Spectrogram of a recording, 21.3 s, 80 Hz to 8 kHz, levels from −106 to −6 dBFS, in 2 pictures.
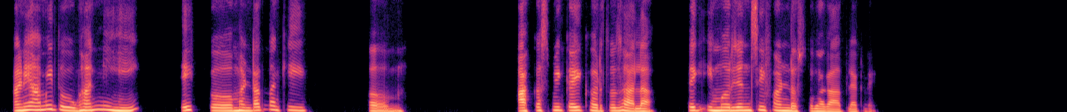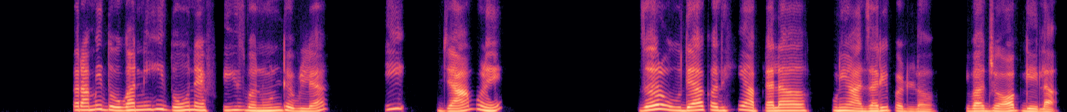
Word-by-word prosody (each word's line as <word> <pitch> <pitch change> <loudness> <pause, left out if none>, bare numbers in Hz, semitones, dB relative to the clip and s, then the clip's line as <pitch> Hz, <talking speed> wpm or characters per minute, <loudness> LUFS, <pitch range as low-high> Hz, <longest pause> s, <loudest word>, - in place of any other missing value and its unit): आणि 225 +4 +4
आम्ही 260 +4 +1
दोघांनीही 230 -1 +2 0.5
एक 250 - -1 0.2
अ, 200 -1 +1
म्हणतात 215 +2 +2
ना, 275 - -3
की 230 -2 -5 0.7
अं 185 -2 -3 1.2
आकस्मिक 225 +3 0
काही 225 +1 +2
खर्च 205 -2 -3
झाला, 185 -5 +1
तर 175 +6 -9
एक 225 - -3
इमर्जन्सि 220 +2 +3
फंड 205 -4 +2
असतो 175 0 -5
बघा 160 -1 -1
आपल्याकडे. 155 +1 -9 2.7
तर 250 - 0
आम्ही 255 +4 +1
दोघांनीही 255 +4 +1
2 235 +4 +1
एफडीस 235 +1 -2
बनवून 205 0 +3
ठेवल्या, 185 -1 -1
की 325 +1 -11 0.4
ज्यामुळे 205 - +2 1.4
जर 275 +7 +5
उद्या 235 -3 +3
कधीही 240 +3 -2
आपल्याला, 205 +2 +2 0.4
कुणी 215 0 +3
आजारी 185 +5 +3
पडलं 155 -4 -3 0.3
किंवा 185 +1 +1
जॉब 185 +3 +3
गेला 160 -3 +1
215 Hz, 110 wpm, -22 LUFS, 190-240 Hz, 2.7 s, जर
